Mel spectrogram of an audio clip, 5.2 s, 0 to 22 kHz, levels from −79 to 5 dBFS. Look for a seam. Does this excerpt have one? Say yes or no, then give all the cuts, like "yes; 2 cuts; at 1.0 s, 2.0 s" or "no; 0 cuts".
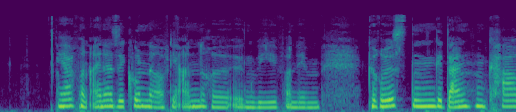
yes; 1 cut; at 2.8 s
